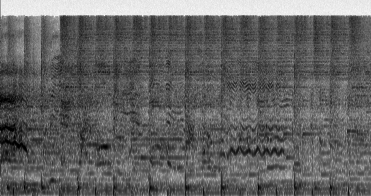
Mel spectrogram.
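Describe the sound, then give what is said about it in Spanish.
A war cry is shouted: loud, sustained yelling over a steady, regular thumping beat that runs through the whole stretch. “Ahora, ahora, ahora Alguien puede dar un grito de guerra.”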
